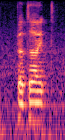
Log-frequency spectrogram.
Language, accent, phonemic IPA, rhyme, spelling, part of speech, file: French, Quebec, /pø.t‿ɛtʁ/, -ɛtʁ, peut-être, adverb, Qc-peut-être.oga
- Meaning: maybe, perhaps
